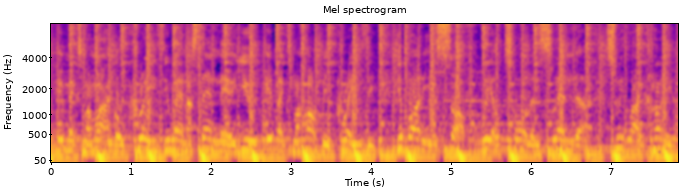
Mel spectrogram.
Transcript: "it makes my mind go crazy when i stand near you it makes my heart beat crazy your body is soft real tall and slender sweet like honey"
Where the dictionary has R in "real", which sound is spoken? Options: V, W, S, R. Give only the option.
W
